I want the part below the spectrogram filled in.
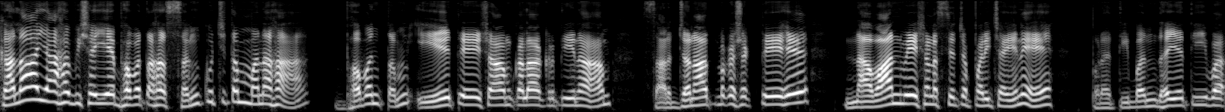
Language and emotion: Sanskrit, disgusted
